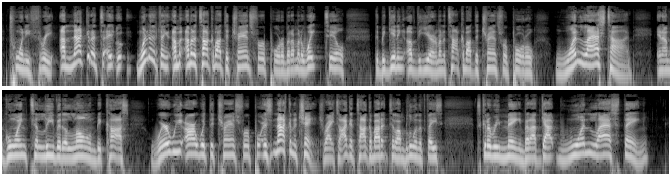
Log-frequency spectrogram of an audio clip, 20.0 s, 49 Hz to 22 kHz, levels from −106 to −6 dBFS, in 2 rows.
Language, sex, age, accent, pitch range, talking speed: English, male, 40-59, American, 155-190 Hz, 250 wpm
